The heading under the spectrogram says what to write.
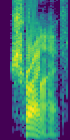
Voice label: "shrive", American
